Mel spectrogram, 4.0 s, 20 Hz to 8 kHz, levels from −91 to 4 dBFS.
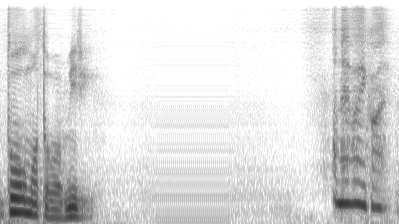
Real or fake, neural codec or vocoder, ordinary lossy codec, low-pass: fake; codec, 16 kHz, about 1 kbps, DyCAST, with the encoder's durations; none; 7.2 kHz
